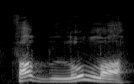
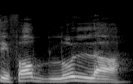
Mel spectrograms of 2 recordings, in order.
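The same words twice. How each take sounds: First: Very slow "فضل الله" with a thick, dark l; heavy lam. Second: Slow "فضل الله" with a light, clear l; wrongly thin the l of "الله" after the u; thin lam. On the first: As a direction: after the u, make the l of "الله" emphatic. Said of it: "نجيب مثال للضم". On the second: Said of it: "ما أقولش فضل الله، ما ينفعش". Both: Shown as a demonstration.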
